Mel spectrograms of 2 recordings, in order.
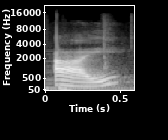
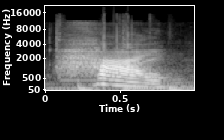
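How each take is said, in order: First: The word starts directly with the vowel. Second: The word starts with an h sound. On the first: The speaker calls it right. "It is I" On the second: The speaker calls it wrong. "and not high"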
